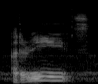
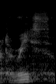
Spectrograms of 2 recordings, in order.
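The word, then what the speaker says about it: Aduriz: Adariz. Or Adarith, sorry, to pronounce it properly.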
